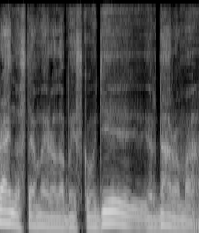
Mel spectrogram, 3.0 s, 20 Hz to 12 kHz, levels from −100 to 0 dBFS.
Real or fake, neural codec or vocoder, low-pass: real; none; 10.8 kHz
